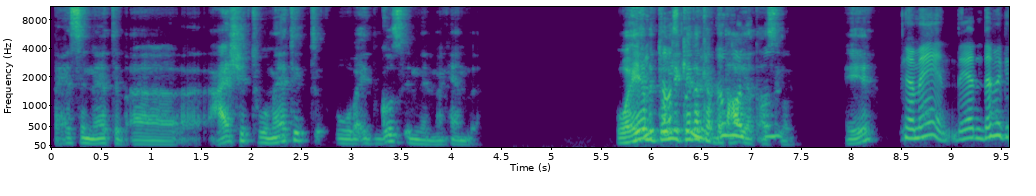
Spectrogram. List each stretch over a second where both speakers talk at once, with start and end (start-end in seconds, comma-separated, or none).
5.8-7.3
